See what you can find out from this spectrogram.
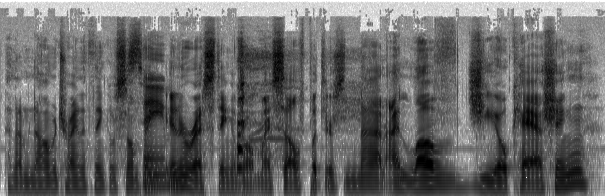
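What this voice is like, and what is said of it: Wisconsin accent. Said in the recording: “We both live in Wisconsin, which you can probably tell from the accent. ... You're just going to have to deal with the accent.”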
